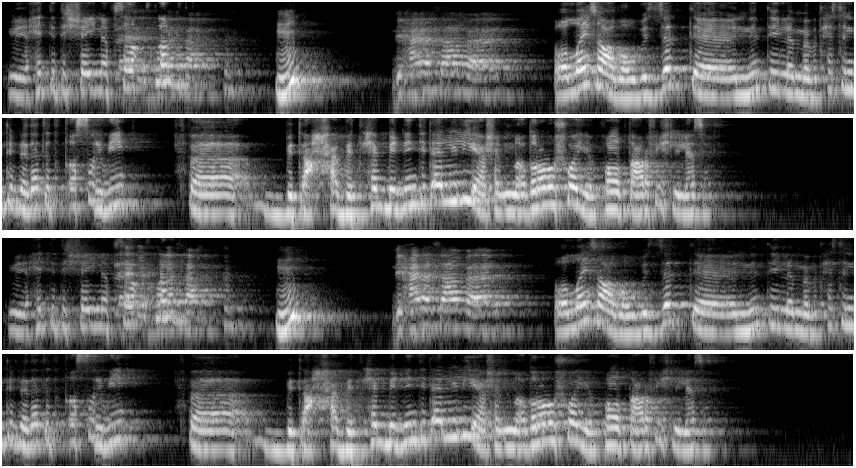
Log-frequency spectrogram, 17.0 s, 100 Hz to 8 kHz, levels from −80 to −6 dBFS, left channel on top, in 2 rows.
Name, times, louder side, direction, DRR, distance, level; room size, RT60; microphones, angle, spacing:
voice 1, 0.1-1.8 2.7-3.1 5.5-9.9 10.4-15.7, left 3 dB, 60° left, 1.2 m, -21 dB
voice 2, 1.1-2.3 3.9-5.0, right 3 dB, 60° right, 5.1 m, -26 dB
27.5 x 26.0 x 5.7 m
head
